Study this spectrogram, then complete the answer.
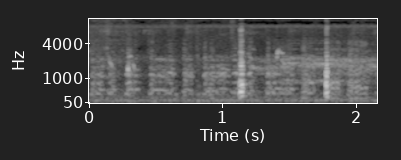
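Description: Native chickens cluck close by in a yard, including a rooster, with two sharper loud clucks standing out over a steady backdrop of softer clucking and rustling.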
